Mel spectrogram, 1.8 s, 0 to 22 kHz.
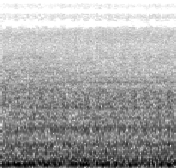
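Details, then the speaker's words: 2019 Toyota 4Runner Limited just after oil change with 6.6 quarts 0W-20 and new filter, heard from under the vehicle: even, low engine hum with no ticking or knocking; runs good, no leaks, normal idle. "All right, guys, so we're up under the car. She's running good, as you can see. No leaks."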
